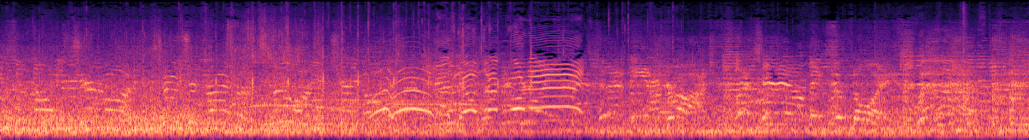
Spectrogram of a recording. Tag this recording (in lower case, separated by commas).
speech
